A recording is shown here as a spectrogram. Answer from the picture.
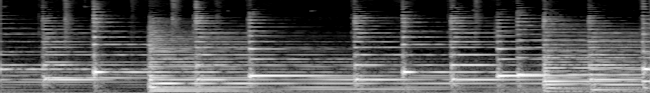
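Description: Upright piano played solo: a slow melody of single notes, about two a second, over sustained chords, with deeper bass notes coming in about one and a half seconds in and again near the end.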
